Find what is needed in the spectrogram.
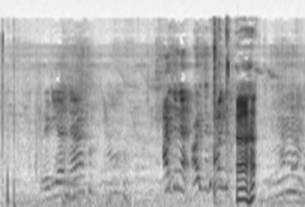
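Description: Voices calling out from onlookers in short bursts, with one loud, sharp shout a little after three seconds in.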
